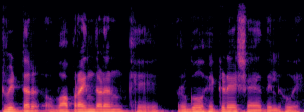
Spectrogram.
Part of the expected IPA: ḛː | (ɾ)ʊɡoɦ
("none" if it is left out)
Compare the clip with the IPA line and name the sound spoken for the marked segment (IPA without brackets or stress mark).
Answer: ɾ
